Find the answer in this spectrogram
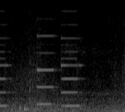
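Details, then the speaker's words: Simulated tracheostomy emergency training scenario: ventilator gives repeating electronic alarm tones after a tracheostomy patient on a ventilator is turned and does not seem to be breathing; ventilator alarm. "i just turned mr jones he's setting off the ventilator he doesn't seem to be breathing"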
